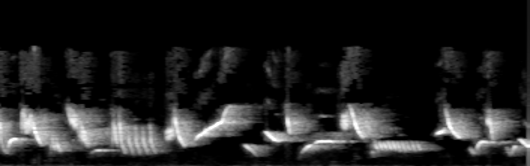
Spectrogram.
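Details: A Black-throated canary sings a fast, continuous rolling run of high, sweet chirps, trills and rising whistles without pause; nothing else is heard.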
